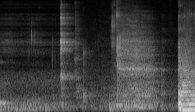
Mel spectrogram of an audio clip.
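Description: Improvised non-verbal vocal sounds: scattered low, guttural mouth sounds with a short puff about three-quarters of a second in and a breathy hiss near the end.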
